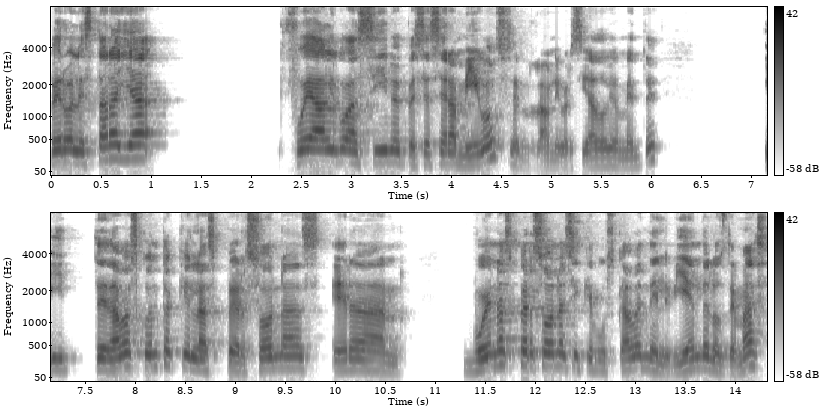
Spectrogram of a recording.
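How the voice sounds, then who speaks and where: With an unremarkable speaking voice, a man speaks at a fairly high pitch and a fairly slow pace with lively intonation, on a very clean recording with a silent background. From Mexico, Nuevo León (Montemorelos). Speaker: engineer. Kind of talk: casual interview, personal testimony.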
